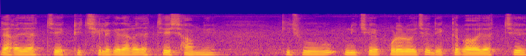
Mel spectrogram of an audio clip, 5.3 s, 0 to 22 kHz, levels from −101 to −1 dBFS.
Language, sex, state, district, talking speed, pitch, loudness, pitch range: Bengali, male, West Bengal, Kolkata, 180 wpm, 120 Hz, -16 LUFS, 115-125 Hz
